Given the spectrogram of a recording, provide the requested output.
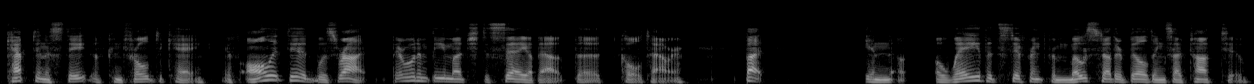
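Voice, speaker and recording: A man's voice: medium pitch, gravelly, fairly bright tone, slightly rough, exaggerated voice. A man playing an earnest, wry radio host who interviews buildings in a radio play, reflective and theatrical. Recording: echoey, muffled sound.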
